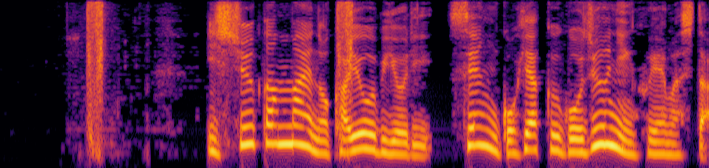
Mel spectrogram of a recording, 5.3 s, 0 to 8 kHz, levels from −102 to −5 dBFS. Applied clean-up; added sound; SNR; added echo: classical method spectral subtraction.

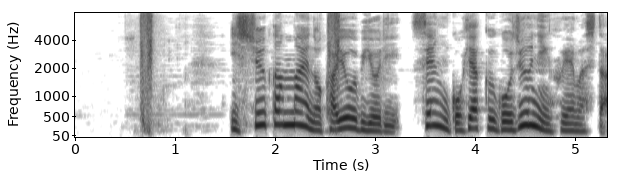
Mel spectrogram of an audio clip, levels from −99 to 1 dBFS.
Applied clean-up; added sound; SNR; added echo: classical method Wiener filter.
